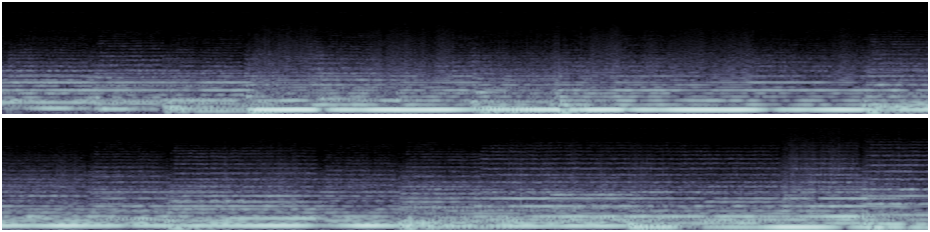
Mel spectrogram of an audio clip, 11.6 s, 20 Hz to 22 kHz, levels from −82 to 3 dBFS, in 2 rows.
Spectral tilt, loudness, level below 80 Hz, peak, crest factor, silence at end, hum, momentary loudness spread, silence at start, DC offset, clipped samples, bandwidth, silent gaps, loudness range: -10 dB/octave; -17 LUFS; -38 dBFS; -10 dBFS; 6 dB; 0 s; none; 8 LU; 0 s; under 0.1%; under 0.1%; 5 kHz; none; 4 LU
